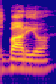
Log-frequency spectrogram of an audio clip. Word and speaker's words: barrio: Because I called it Barrio, but you got to roll the R's, right? It's Barrio.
